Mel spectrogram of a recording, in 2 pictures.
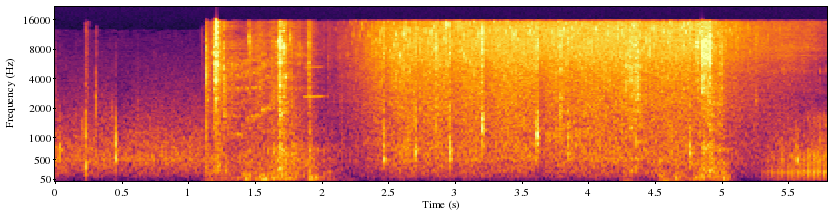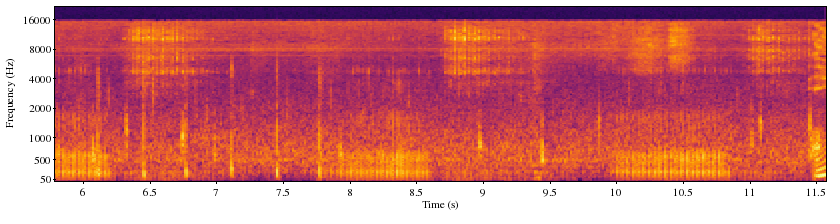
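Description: A cat purring in the video game Creepy Tale 2, a continuous rumbling purr in repeated swells, interrupted by short bursts of louder game sounds, with no speech.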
